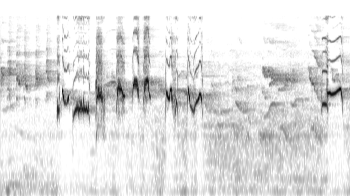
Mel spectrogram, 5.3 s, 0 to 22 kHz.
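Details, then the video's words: Oriental magpie-robin singing to goad other magpie-robins into song: a brisk series of about eight swooping, slurred whistles, then a quieter stretch of soft warbling and a final clear whistle. "PANCINGAN KACER CEPAT EMOSI 100% KACER MACET MALAS BUNYI CEPAT GACOR"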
